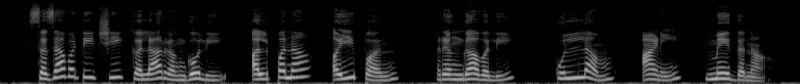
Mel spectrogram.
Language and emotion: Marathi, neutral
